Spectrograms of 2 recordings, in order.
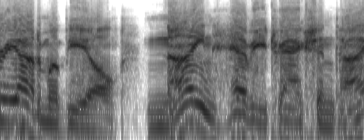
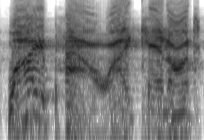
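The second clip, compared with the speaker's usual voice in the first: captain voice. Acted. Captain character voice in sketch.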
